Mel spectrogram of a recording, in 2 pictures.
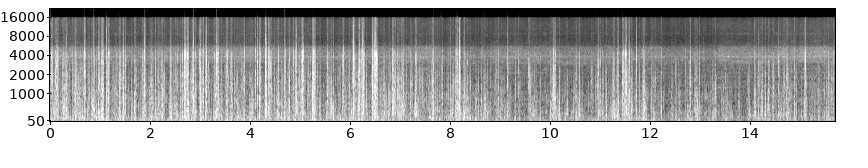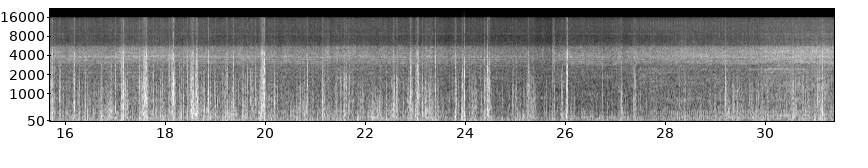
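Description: Wind buffeting the microphone of a motorcycle-mounted camera, with engine and road noise beneath, while riding at highway speed; the rush eases in the second half as the bike slows.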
